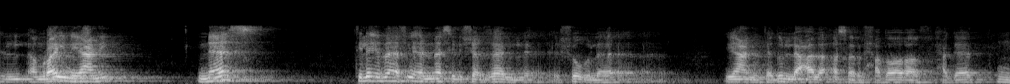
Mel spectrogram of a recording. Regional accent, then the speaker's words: Egypt; انما عندنا في مصر، لا، في مصر امر غريب جدا جدا جدا

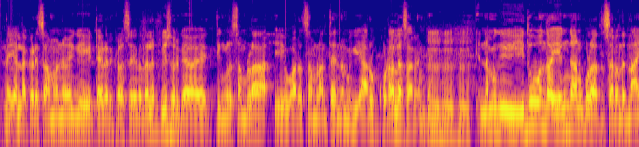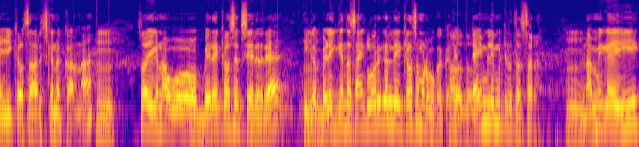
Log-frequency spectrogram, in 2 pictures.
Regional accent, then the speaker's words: Kamalapura, Karnataka, India; now in Hosapete, India; ನಾನು ಕಮಲಾಪುರದಲ್ಲೇ ಕಲಿತೆ, ನಮ್ಮೂರಲ್ಲಿ ಒಬ್ಬರು ಇದ್ದರು ಗುರುಗಳು

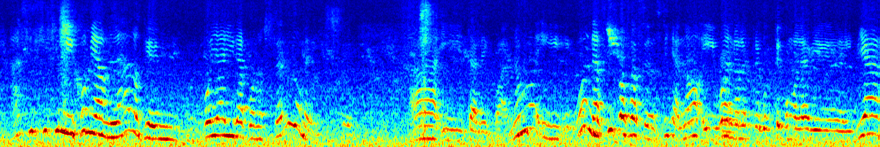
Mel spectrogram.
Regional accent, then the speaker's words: Chile; se parecen a la gente de Chile, le dije, porque allá en mi país es igual.

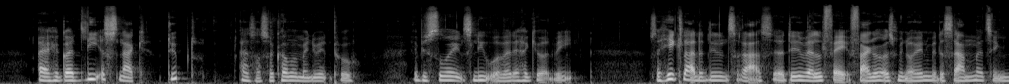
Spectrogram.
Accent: Søborg, Capital Region of Denmark, Denmark; Jeg er født og opvokset i Søborg

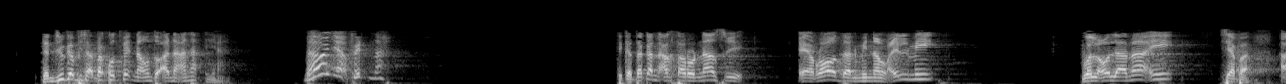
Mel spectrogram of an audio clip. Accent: East Java, Indonesia; Orang Jawa Timur itu kalau punya anak dipanggil Gus, saya orang Jawa Timur.

